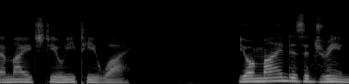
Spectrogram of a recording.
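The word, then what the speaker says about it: mitote: Your whole mind is a fog which the Toltecs called a mitot, pronounced mihtoi.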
